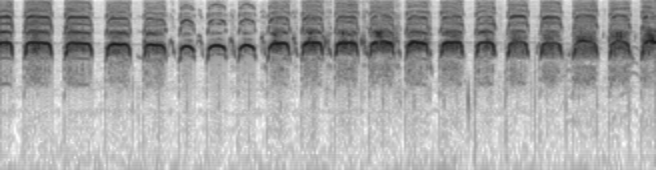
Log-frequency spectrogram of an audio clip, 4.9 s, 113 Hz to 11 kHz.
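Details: Nest-cam recording from Charlo, Montana, 17 August 2018, evening: an osprey calls loudly and without pause, a rapid, regular series of ringing whistled chirps, some slightly slurred, roughly four a second.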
